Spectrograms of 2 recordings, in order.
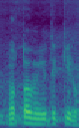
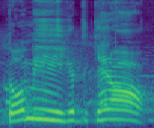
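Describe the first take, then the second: First: Low, softened declaration of affection; hushed, low-pitched plea to a friend; soft plea. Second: Fuller-voiced, open declaration of affection; emphatic plea in the usual pitch; insistent declaration. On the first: Pretend. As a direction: say it low and gently, pleading. Pleading with Tommy, low first take. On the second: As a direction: call it out so Tommy hears. Repeats declaration louder to Tommy.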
